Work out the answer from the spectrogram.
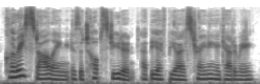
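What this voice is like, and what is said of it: Sultry, seductive reading voice. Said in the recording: “in a sexy voice”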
